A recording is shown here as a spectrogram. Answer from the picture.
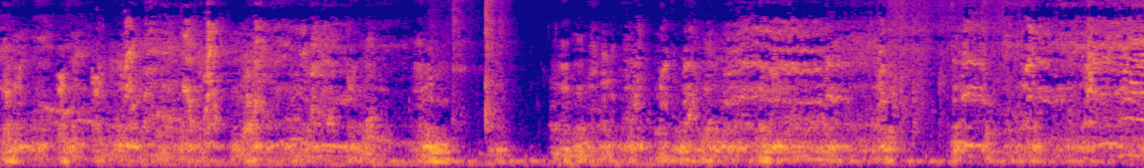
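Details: Piglet being fed, waiting for its food; rough repeated grunts and snorts come in quick irregular bursts, with a brief quieter gap midway and constant background noise.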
